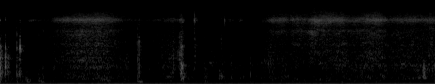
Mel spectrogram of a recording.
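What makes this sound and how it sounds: Fingertips and nails scratch and tap the clear plastic window and edges of a full, rectangular cardboard box of candy canes lying flat on a green cloth. Quiet, bright, hissy scratching swells and fades, broken by a few crisp, dry taps that die away instantly.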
